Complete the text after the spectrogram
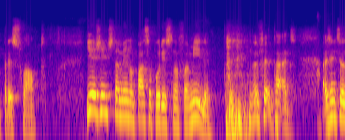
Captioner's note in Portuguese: Risos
